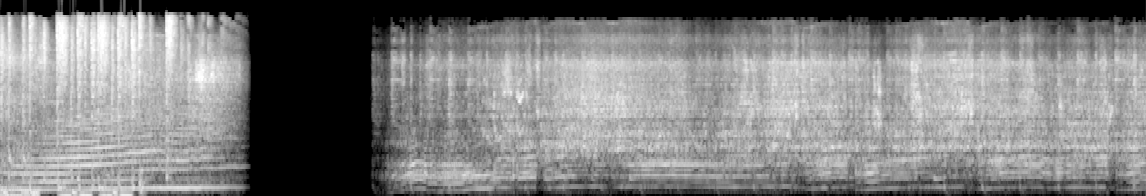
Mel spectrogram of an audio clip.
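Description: Music with a heavy drum beat for about the first three seconds, cut off into a second and a half of silence. Then a Mitsubishi saloon's engine revving up and down over hissing tyre noise as the car slides on the wet track.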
